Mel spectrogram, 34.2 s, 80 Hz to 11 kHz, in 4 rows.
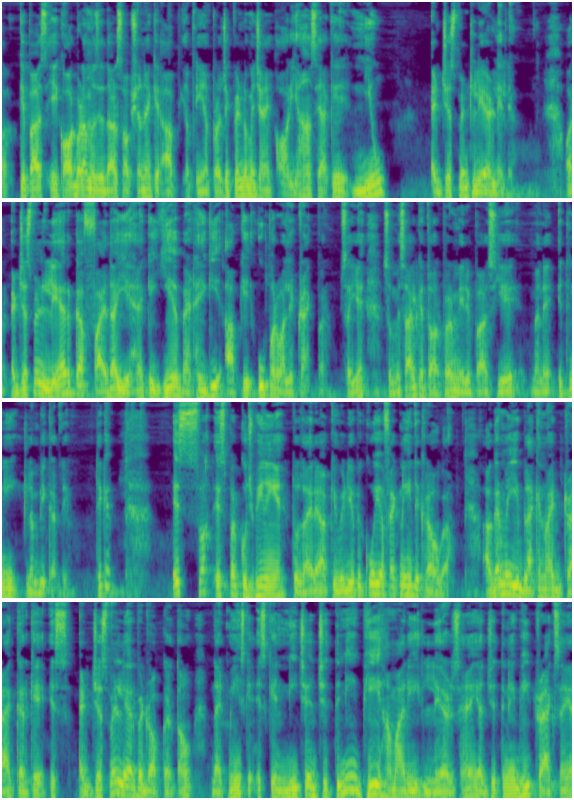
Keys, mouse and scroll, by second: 13.2-34.2 drag.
